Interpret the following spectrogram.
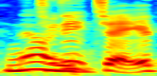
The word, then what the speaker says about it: Giudice: Christmas Eve dinner and I screwed up your last name didn't I Jud Jay that's how you say it it okay I was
